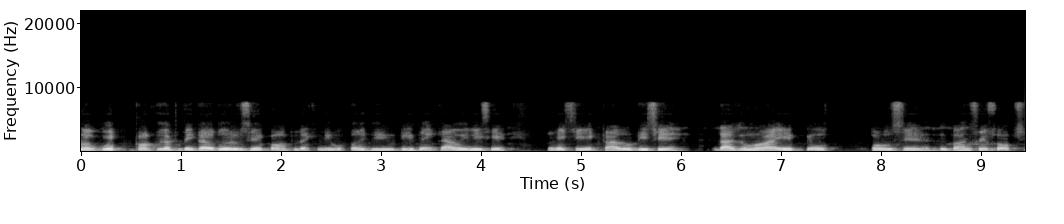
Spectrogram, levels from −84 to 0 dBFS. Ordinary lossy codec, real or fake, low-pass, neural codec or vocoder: none; fake; none; codec, 16 kHz, 1 kbps, FunCodec, trained on LibriTTS, 50 frames a second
